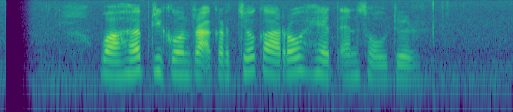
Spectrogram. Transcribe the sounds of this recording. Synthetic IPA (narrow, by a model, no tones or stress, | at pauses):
waɦap̚d̪̥i̤kɔnt̪ɾa̰ʔkərd̥ʒ̥ɔ̤kaɾoɦɛt̪ɛnsolɖər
